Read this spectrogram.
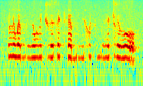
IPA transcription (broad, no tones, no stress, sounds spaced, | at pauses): l ʏ w ɛ bʱ ʏ w l ʏ t͡ʃ z ʏ s e ʈʰ ɛ bʱ i x u t͡ʃ bʱ ɛ ʈ z ʏ v o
